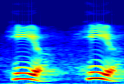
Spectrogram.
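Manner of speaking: हियर as hee-uh with no r; ear sound demo. Shown as a demonstration. Teacher models हियर for the class, no r. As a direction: say हियर gliding ee to uh, r silent. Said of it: "ई और अ".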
